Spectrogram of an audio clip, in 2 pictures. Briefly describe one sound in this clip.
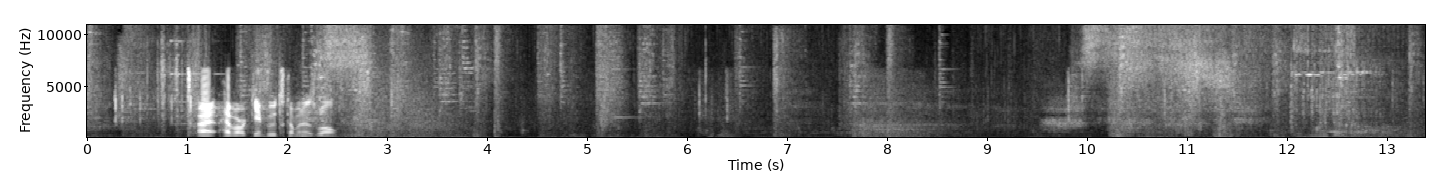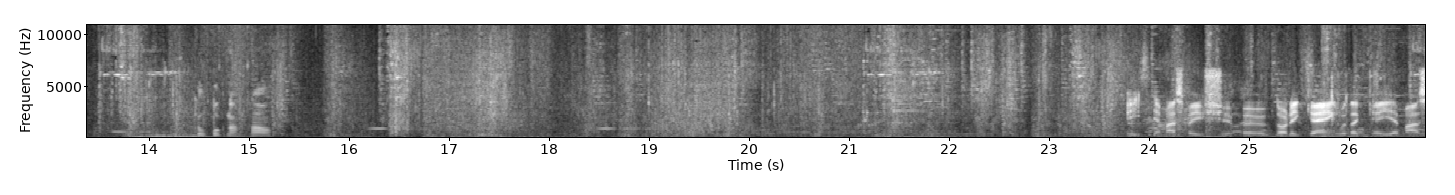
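A man talks with animation into a microphone, heard up close.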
